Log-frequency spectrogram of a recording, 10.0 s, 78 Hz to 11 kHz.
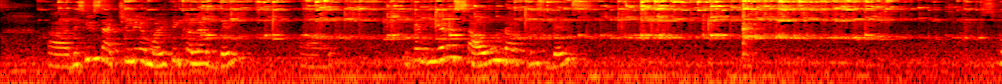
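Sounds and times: small hanging bells ringing: 0:00.2 - 0:10.0.

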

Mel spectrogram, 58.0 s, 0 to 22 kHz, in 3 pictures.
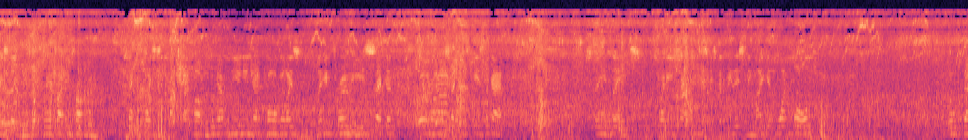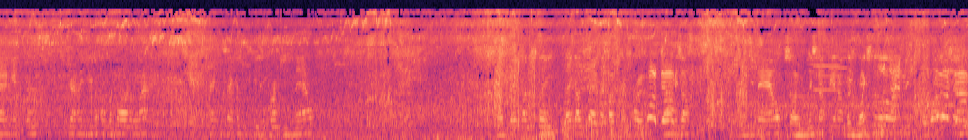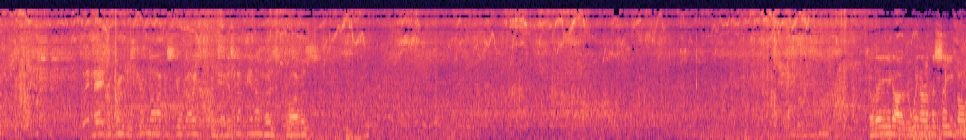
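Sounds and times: electric model buggies whining: 0:00.0 - 0:57.4
distant voices: 0:00.0 - 0:58.0.

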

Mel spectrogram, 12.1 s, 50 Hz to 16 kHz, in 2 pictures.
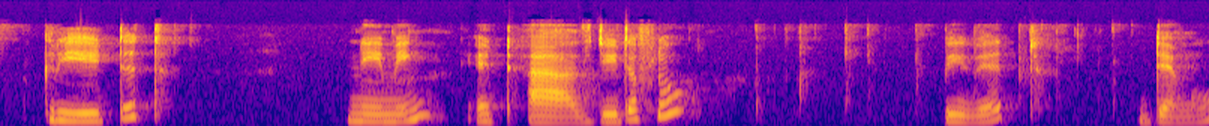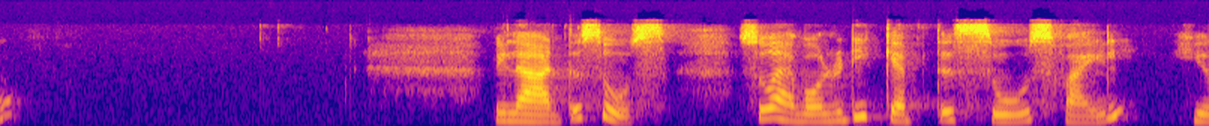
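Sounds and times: faint computer clicks: 0:03.8 - 0:05.7, 0:07.3 - 0:07.9.

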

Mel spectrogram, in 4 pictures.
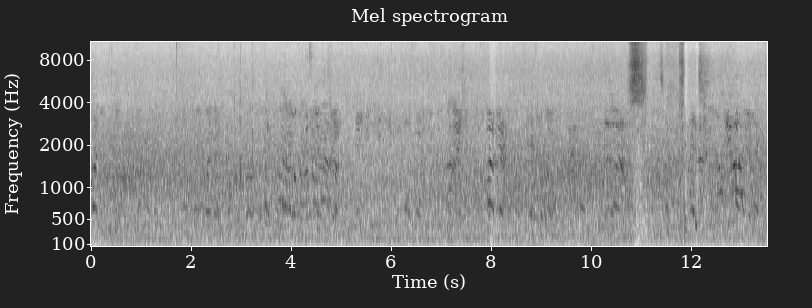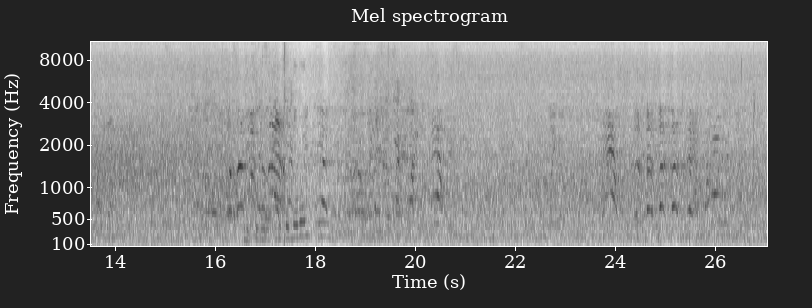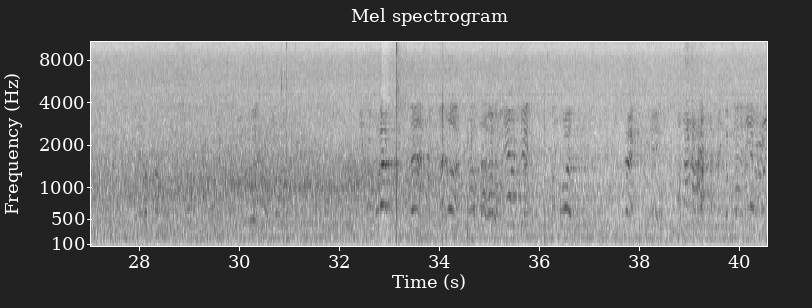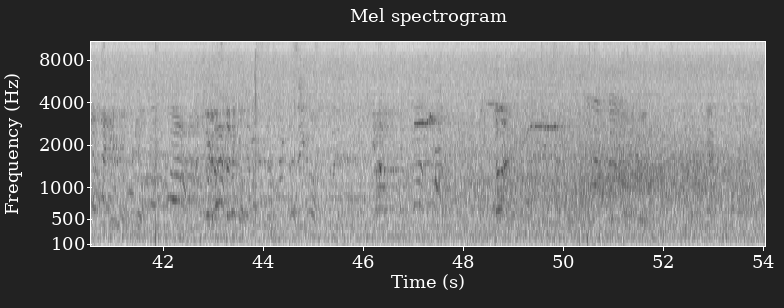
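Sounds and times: steady background noise: 0:00.0 - 0:54.0
people shouting: 0:41.7 - 0:43.0.

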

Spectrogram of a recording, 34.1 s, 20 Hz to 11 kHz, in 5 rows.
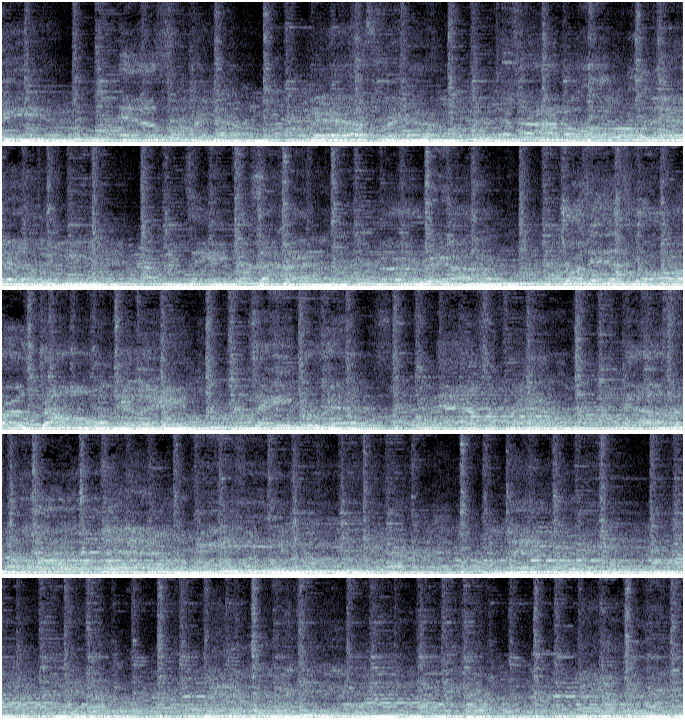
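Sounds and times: person singing: 0:00.0 - 0:34.0
strummed acoustic guitar: 0:00.0 - 0:34.0.

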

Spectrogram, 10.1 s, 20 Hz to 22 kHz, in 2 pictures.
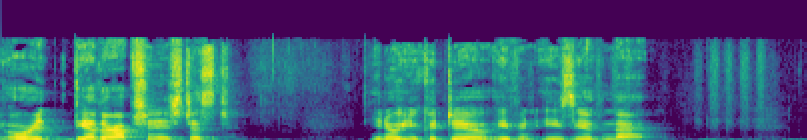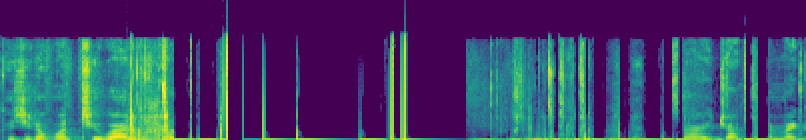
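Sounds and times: microphone hitting the floor: 0:05.8 - 0:07.6
microphone handling noise: 0:05.8 - 0:10.0.

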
